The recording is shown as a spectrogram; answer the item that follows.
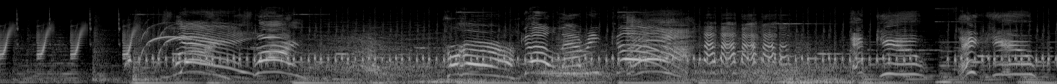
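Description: Cartoon flight sound effects over playful children's music: many swooping, rising-and-falling whistle-like glides. The music fills in fully about a second in.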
